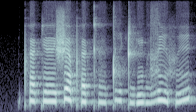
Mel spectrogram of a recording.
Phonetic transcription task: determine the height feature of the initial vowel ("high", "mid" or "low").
mid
